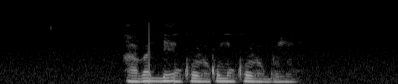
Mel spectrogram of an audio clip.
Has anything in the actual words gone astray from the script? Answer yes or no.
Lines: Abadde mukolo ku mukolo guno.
no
